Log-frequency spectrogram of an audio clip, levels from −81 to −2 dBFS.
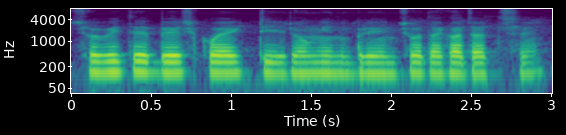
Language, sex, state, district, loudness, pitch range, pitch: Bengali, male, West Bengal, Cooch Behar, -18 LUFS, 130-135 Hz, 130 Hz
